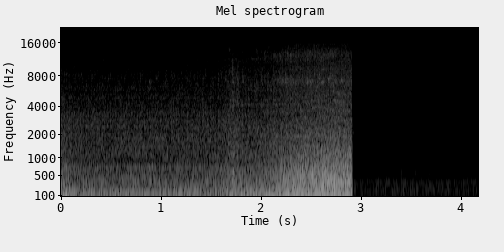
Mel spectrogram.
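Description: A minivan's engine running as it pulls away, rising near the end, then cut off abruptly about three seconds in, leaving near silence.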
